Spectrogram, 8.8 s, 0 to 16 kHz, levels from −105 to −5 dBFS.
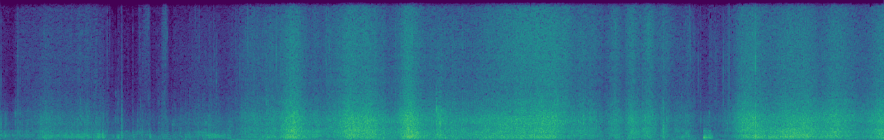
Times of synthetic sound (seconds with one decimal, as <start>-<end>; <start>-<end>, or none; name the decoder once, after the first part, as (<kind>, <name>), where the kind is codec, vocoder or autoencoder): none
